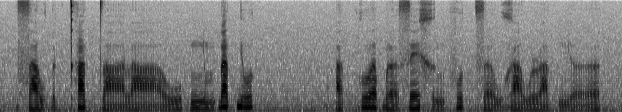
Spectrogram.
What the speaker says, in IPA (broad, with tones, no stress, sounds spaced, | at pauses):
s a˨˩ w ɗ ə˨˩ k̚ t̪ʰ a˦˥ t̚ t̪ aː˨˩˨ l aː˨˩˦ w | ɲ ə˨˩˦ m ɗ a˦˥ t̚ j u˦˥ t̚ | ʔ a˨˩ t̚ k u˧ ə̯ ɓ əː˨˩˨ s e˧˥ x ə˨˩ ŋ f u˦˥ t̚ s əː˨˩ w ɣ a˨˩˨ w ɹ a˨˩ t̚ ɲ əː˨˩˦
